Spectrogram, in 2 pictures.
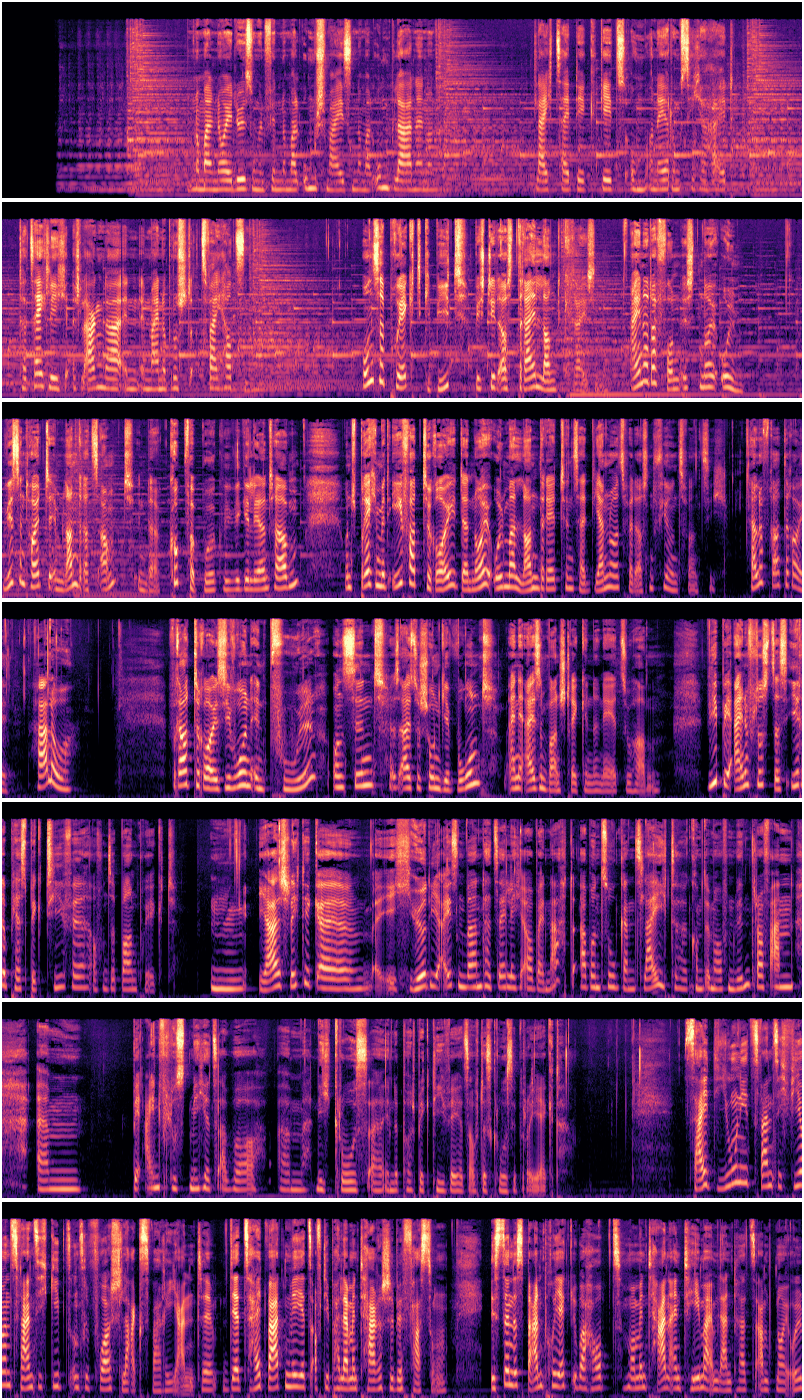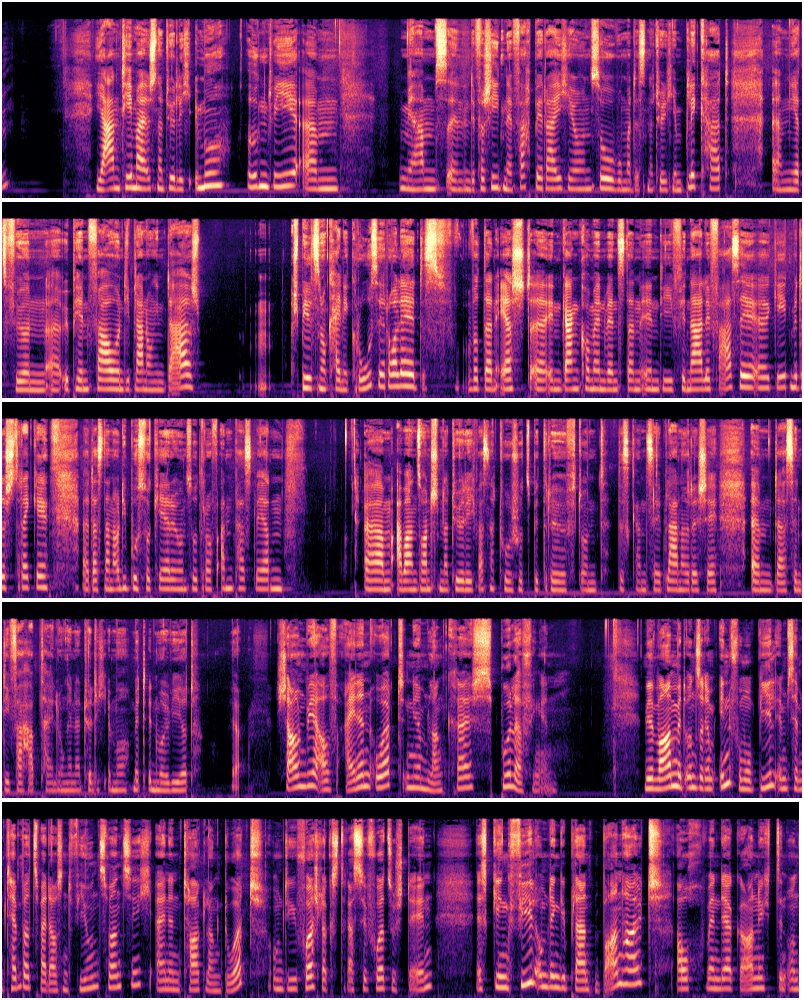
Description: Ein Gespräch über Balanceakte, lokalpolitische Dynamiken und die Frage, ob Fortschritt immer Flächen kosten muss.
